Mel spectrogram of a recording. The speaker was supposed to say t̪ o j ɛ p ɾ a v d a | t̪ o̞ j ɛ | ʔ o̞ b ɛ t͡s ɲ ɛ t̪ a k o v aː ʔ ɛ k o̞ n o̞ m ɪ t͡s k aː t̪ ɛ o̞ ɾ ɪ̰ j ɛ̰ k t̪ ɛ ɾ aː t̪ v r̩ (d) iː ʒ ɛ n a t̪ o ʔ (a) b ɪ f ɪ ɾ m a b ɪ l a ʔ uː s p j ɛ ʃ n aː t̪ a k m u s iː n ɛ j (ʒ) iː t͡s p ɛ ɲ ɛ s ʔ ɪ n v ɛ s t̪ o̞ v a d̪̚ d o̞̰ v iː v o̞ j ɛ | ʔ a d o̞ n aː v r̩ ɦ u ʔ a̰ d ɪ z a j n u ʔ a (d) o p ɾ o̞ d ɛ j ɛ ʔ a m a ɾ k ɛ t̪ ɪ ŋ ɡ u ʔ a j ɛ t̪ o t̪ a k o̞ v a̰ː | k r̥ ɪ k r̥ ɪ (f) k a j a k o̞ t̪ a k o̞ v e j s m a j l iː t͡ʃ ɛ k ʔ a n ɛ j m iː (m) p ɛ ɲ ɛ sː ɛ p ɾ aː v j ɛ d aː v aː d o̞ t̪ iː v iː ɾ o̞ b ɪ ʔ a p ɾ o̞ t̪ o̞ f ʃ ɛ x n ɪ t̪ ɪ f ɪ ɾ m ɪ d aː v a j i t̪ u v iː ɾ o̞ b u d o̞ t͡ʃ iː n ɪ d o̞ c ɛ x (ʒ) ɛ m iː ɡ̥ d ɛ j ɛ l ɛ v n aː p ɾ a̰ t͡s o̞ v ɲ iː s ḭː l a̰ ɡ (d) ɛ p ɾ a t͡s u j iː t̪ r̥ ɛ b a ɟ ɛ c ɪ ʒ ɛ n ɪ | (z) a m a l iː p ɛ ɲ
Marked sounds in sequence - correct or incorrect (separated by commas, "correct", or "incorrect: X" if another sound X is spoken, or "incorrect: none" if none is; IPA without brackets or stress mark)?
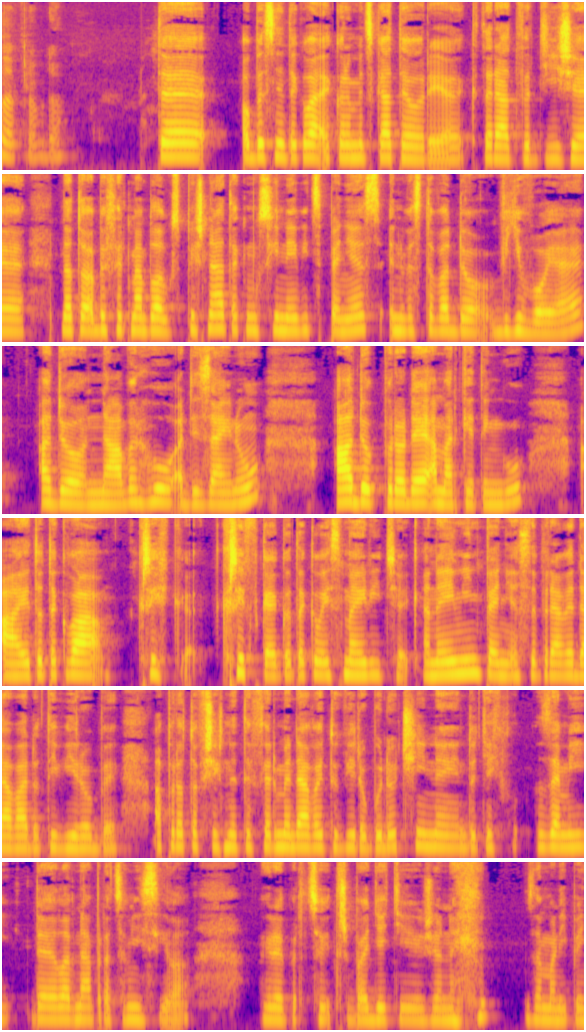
incorrect: ɟ, correct, incorrect: v, correct, correct, incorrect: ɲ, incorrect: z, correct, correct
